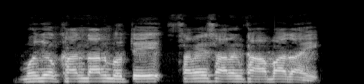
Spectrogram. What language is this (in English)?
Sindhi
